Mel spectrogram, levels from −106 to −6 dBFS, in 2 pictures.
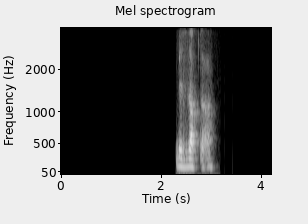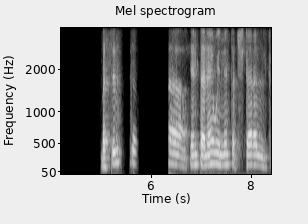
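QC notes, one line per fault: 3.1–4.03 s, repeated stalls (stutter): packets kept arriving late, so the jitter buffer ran dry seven times, the longest wait 70 ms. The receiver stretched the last sound through each gap, about 187 ms in all, roughly a fifth of the span, so the speech drags and stutters with nothing lost.
5.38–5.60 s, call audio freeze: the buffer emptied, likely because packets were held up in transit. The receiver extended the last sound and let it fade, leaving about 120 ms of silence within a 198 ms gap before the speech resumes where it stopped.
6.66–7.39 s, jitter buffer slow-down: the buffer was rebuilding its reserve, so it repeated single pitch periods back to back, adding 68 ms. Speech in this stretch plays at 91% speed with unchanged pitch, so sounds are drawn out, with a slight warble at times.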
